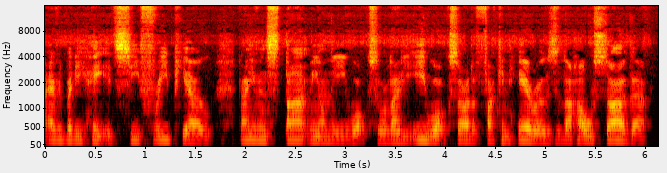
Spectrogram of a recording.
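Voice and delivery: normal talking voice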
